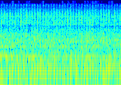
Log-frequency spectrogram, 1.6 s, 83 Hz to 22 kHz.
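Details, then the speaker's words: JAC J6 2.0 16V at idle and revving: busy, chattering rattle over the engine note from the timing belt area; belt seen jumping, tensioner/idler bearings probably worn; timing belt area noise. "vou dar uma acelerada aqui para você ver ó ó a região barulho bem chato você está ouvindo vídeo aí mas é bem chata e aparenta estou aqui na correia dentada tá provavelmente os rolamentos aí já foram"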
